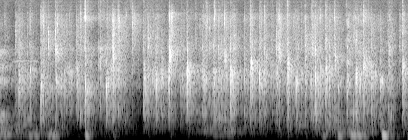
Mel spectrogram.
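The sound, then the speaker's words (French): A church audience claps in acclaim during a sermon, a fairly faint patter of many hands with sharper individual claps poking through, continuing throughout. “Est-ce qu'on peut acclamer ce Dieu-là?”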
